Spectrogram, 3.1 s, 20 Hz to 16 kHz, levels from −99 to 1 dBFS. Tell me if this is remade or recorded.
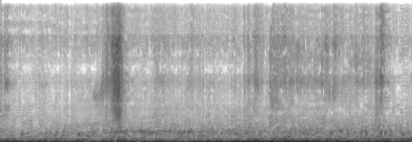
remade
